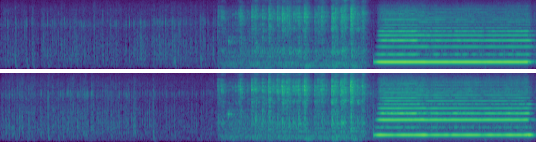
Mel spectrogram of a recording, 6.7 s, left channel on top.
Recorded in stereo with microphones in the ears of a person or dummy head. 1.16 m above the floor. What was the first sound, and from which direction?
Typing on a keyboard, 50° right (ahead or behind).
